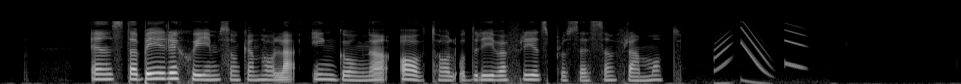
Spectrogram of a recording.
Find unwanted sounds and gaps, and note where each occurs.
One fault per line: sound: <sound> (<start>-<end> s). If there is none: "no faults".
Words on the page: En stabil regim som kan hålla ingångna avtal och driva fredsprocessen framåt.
sound: chirp (7.1-8.1 s)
